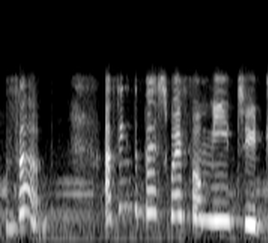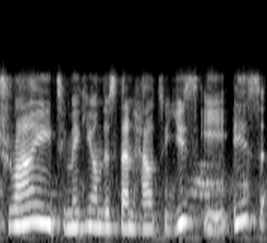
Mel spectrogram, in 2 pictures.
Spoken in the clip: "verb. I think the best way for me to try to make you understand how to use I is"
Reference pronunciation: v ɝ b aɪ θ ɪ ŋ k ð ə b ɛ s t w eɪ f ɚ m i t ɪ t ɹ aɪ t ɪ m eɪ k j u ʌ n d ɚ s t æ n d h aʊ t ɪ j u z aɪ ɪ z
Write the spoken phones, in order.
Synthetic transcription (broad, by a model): v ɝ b aɪ θ ɪ ŋ k ð ə b ɛ s t w eɪ f ɚ m i t ɪ t ɹ aɪ t ɪ m eɪ k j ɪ ʌ n d ɚ s t æ n d h aʊ t ɪ j u z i ɪ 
